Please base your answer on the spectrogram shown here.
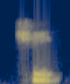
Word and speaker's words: cheek: Cheek. Hmm? Pipi. Yes, pipi. Kalau E ada dua, dibacanya apa? I. Jadi ini bacanya cheek.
